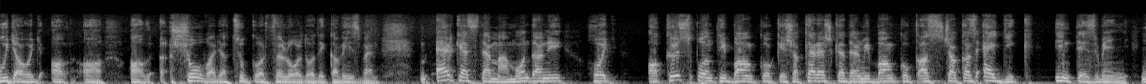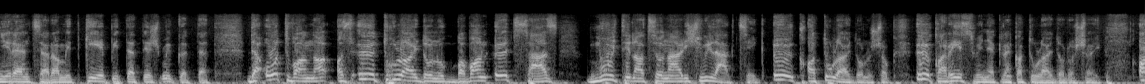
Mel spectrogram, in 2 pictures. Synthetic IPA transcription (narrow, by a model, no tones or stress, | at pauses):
uːɟɒɦo̞ɟɒɒː | ʃoːvɒɟɒt̪suko̞rfølo̞ld̪oːd̪ikɒviːzbɛ̰nɛlkɛst̪ɛmːaːmo̞nd̪ɒniho̞ɟ | ɒkø̞spo̞nt̪ibɒŋko̞keːʃɒkɛɾɛʃkɛd̪ɛlmibɒŋko̞kɒst͡ʃɒkɒzɛɟːikint̪eːzmeːɲɲiɾɛnt̪sɛɾɒmit̪kieːpiːt̪ɛt̪ːeːʃmyːkøt̪ːɛt̪ːd̪ɛʔot̪ʋɒnːɒkɒzøːt̪ulɒjd̪o̞nuɡbɒvɒnøt̪saːz | mult̪inɒt̪sio̞naːliʃʋila̰ːkt̪sḛːɡøːkʰɒt̪ulɒjd̪o̞no̞ʃo̞køːkɒɾeːsʋeːɲɛknɛkɒt̪ulɒ̰jd̪o̞̰no̰ʃɒ̰jḭ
